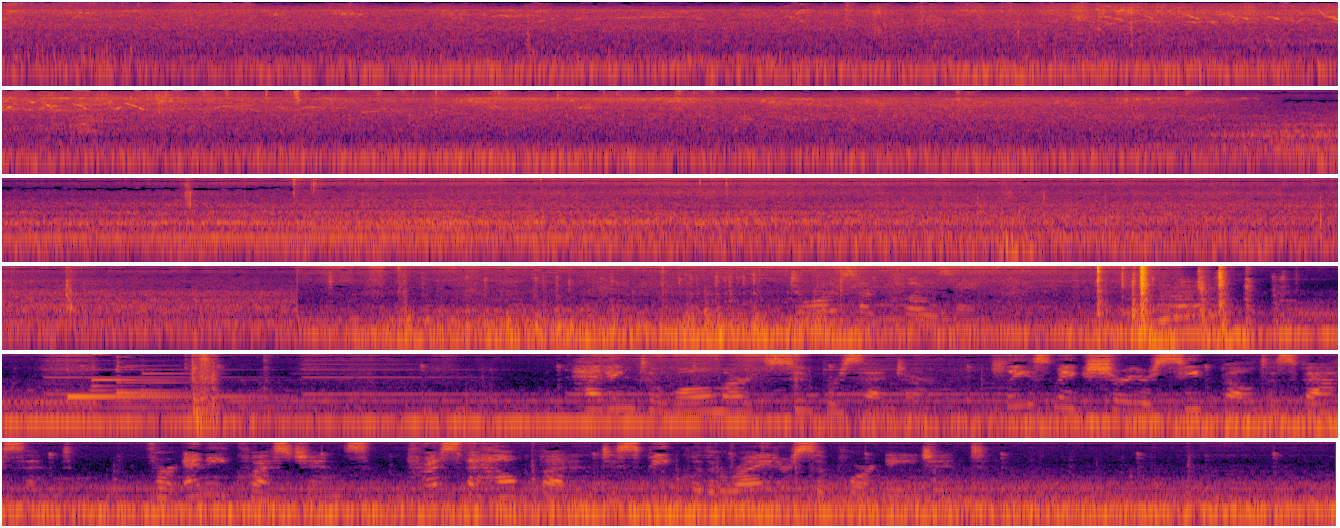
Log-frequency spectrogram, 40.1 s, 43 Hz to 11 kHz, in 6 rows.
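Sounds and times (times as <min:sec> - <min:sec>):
steady outdoor noise: 0:00.0 - 0:40.0
car cabin low rumble: 0:12.3 - 0:40.0.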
